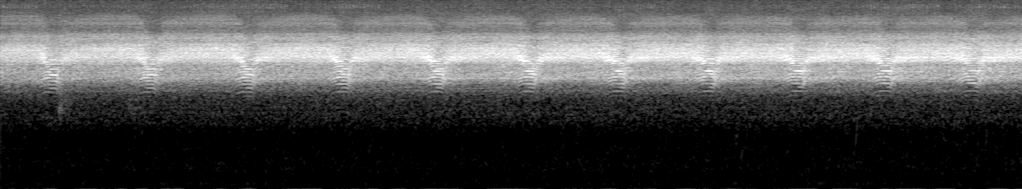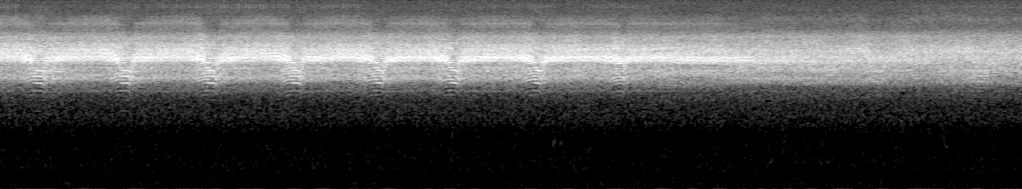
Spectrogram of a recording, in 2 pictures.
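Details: Summer evening cicada chorus, recorded while camping deep in southern woods with the insects all around. A high, steady drone throbs in quick regular pulses, about three or four a second, easing slightly near the end.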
